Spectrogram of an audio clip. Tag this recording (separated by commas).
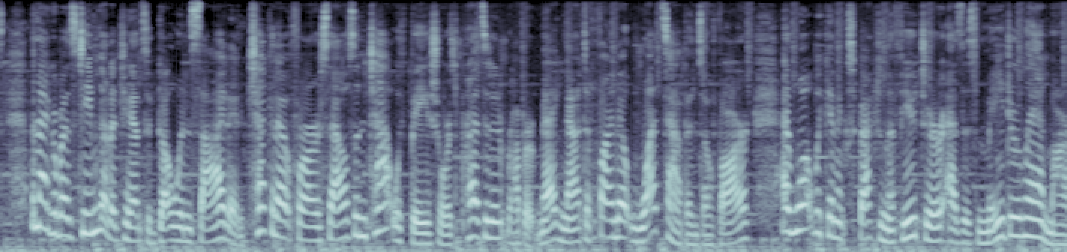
Speech, Music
